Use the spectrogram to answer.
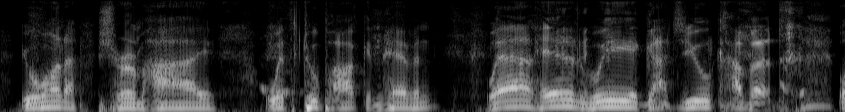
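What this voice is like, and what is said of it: Put-on Transylvanian Dracula accent. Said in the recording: “Why am I talking with this accent? ... I guess you're from like Transylvania or something. ... I'm Dracula.”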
